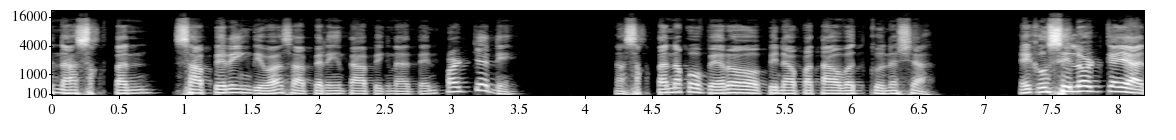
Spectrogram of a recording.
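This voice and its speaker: A man preaching a sermon in an animated way, mixing in English words and putting questions to the congregation. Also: fairly high pitch. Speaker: pastor. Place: church service.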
